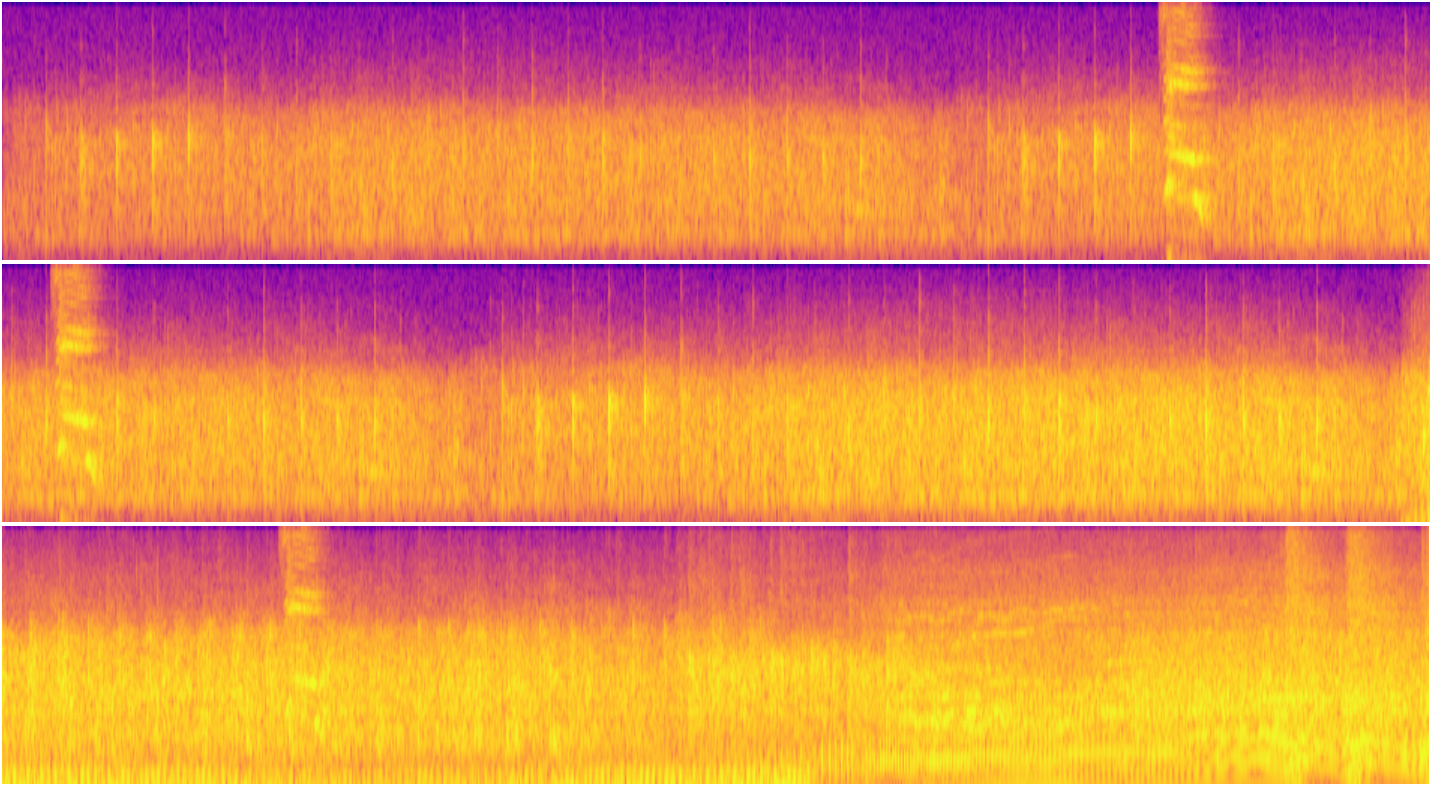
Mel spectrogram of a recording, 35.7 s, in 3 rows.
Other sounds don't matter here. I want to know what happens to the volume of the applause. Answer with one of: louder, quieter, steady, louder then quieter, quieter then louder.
louder.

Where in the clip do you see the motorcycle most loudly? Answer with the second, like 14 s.
35 s.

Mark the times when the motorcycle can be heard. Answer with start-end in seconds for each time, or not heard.
23.6-35.6.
